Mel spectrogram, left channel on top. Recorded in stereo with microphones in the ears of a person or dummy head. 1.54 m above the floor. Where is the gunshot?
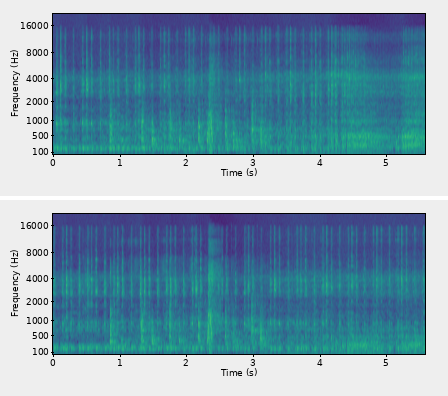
55° right (ahead or behind), 0.8 m.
